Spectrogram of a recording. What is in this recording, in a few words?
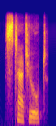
"statute", Indian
